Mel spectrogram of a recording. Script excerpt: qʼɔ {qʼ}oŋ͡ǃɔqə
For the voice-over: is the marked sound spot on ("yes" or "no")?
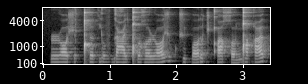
no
